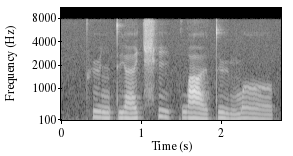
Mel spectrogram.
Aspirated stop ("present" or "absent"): present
